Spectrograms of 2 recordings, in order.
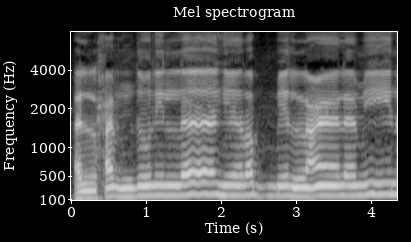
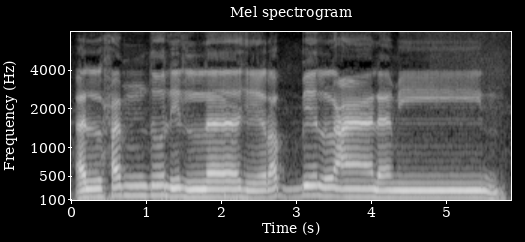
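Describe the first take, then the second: First: The last vowel is short and runs on. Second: The last vowel is held long before stopping. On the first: The reading continues into the next verse. "Kalau alamina maka dia hanya menjadi dua harokat" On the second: The reading stops at the end of the verse. "kalau disukunkan atau di waqaf gitu, maka dia dibaca menjadi enam"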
